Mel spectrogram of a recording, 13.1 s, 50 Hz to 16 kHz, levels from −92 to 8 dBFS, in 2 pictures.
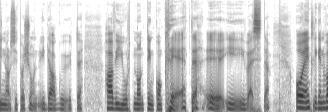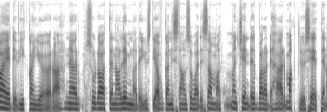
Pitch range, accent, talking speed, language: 160-180 Hz, Finnish, 175 wpm, Swedish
